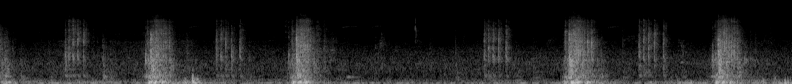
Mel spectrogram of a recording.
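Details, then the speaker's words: Barn-find Honda MTX200 two-stroke, oil pump disconnected, choke on, spark and fuel present: about six heavy kick-start thumps in eight seconds, each a dull clunk with no firing or catch; won't start, cause unknown. "it's not starting yet need to have a look"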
